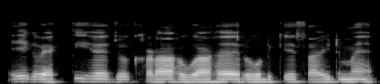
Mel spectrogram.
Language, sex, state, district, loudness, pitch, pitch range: Hindi, male, Jharkhand, Ranchi, -18 LUFS, 120 Hz, 115-125 Hz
